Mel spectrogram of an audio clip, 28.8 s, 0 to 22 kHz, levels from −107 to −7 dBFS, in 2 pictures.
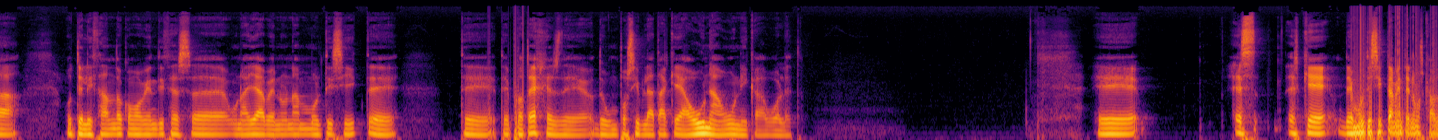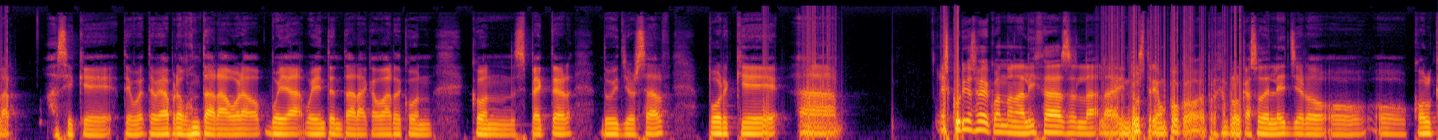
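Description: The processor fell behind on its very short audio buffers, around a millisecond and a half each, missing dozens to a couple of hundred deadlines in a row and skipping each one. This processor overload crackle leaves a rapid string of hard-edged gaps in the speech, heard as gritty tearing from 4.89 to 5.29 s, from 13.52 to 14.46 s after "es que de", from 22.02 to 23.97 s before "que cuando", and from 25.35 to 26.82 s before "caso de".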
